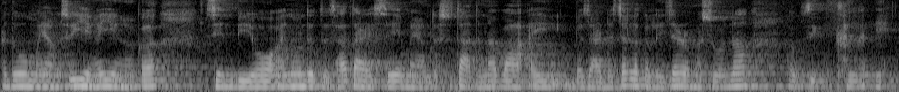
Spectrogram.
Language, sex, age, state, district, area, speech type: Manipuri, female, 18-30, Manipur, Kakching, rural, spontaneous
